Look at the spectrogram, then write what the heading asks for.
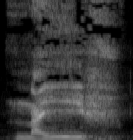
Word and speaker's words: knife: विषय कहली के what the word begins with the letter K but it is pronounced as कौन knife KNIFE knife knowledge KNOW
